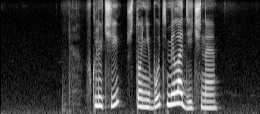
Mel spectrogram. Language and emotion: Russian, positive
